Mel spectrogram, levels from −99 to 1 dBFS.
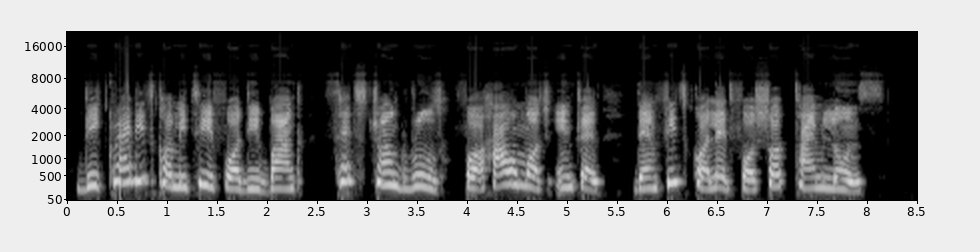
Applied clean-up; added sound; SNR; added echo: none; none; none; none.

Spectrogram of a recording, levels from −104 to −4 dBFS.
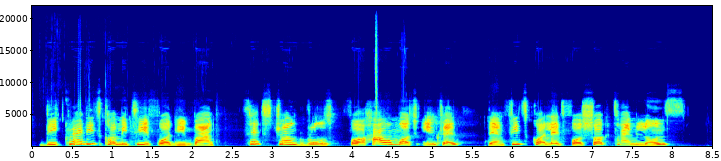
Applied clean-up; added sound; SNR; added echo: neural mask model DeepFilterNet 3.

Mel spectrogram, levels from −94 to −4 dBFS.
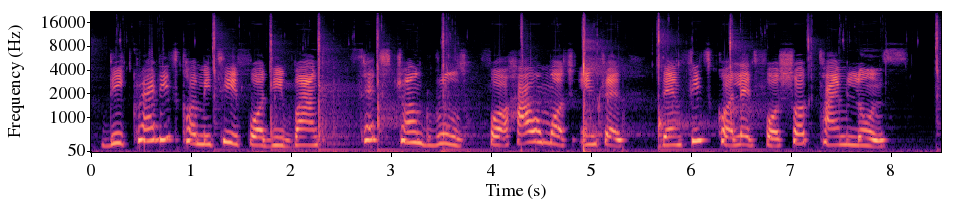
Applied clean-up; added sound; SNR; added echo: none; Water / Splash, splatter; 14 dB; none.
